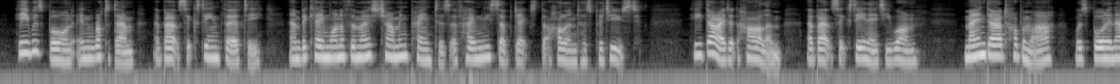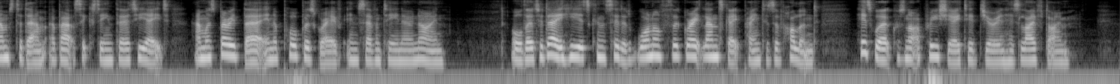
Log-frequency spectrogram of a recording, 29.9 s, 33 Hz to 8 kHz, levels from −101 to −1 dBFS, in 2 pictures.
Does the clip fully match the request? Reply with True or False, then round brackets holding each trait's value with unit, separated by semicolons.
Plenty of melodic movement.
False (3.8 semitones)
